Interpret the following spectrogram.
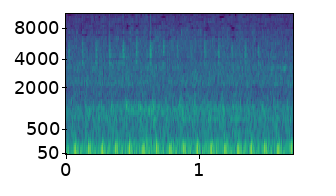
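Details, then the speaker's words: Yamaha Mio Fino 125 scooter idling with a steady thump about eight per second and a light regular valve tick, louder when revved; excessive valve clearance. "Nah di sini langsung saja ke permasalahannya ini permasalahan bisa teman-teman Dengerin nih ini Suaranya berisik nih lebih jelas dari sini nih ini saat posisi stasioner"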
